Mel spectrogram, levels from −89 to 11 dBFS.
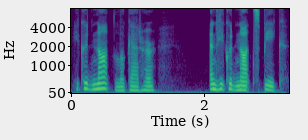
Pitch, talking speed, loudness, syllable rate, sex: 150 Hz, 200 wpm, -20 LUFS, 4.7 syllables/s, female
